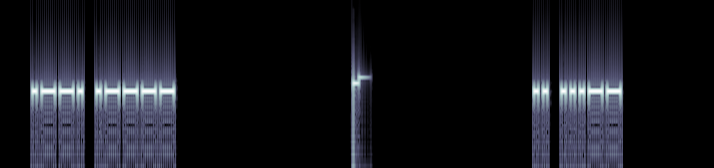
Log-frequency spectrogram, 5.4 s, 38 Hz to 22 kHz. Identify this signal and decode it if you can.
Morse code, heard as a keyed tone, about 36 wpm, 700 Hz. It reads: P 1 I 3
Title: Single-Letter Single-Number 35wpm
